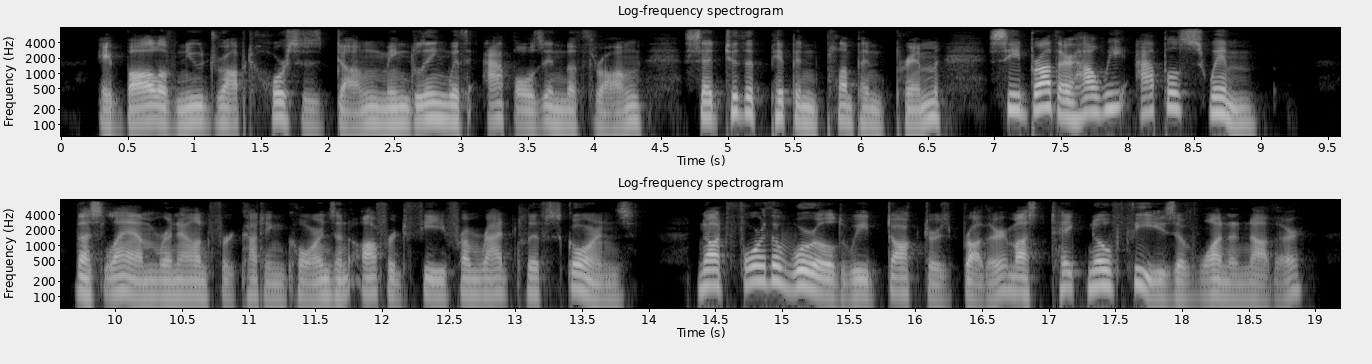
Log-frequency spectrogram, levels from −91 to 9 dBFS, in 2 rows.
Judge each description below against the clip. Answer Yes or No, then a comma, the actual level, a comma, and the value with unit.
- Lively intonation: Yes, wide, 5.8 semitones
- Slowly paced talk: No, average, 165 wpm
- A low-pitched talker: Yes, low, 110 Hz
